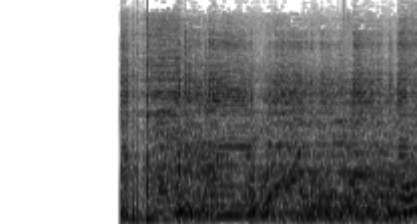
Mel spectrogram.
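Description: Silence for about the first second, then a live rock band cuts in suddenly and plays loudly, with electric guitar to the fore.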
